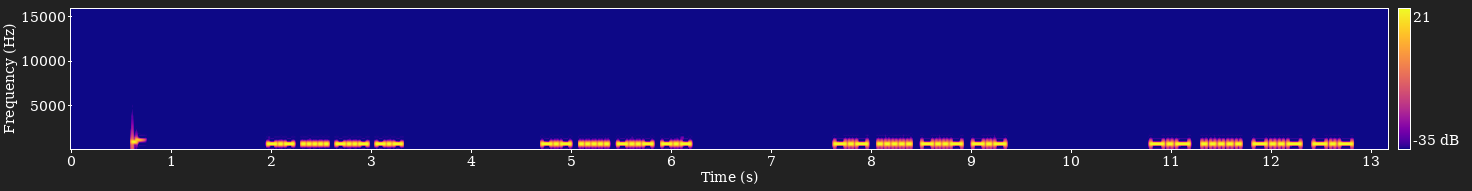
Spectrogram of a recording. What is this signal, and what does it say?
Morse code, heard as a keyed tone, about 35 wpm, 700 Hz. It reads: K5XK K5XK K5XK K5XK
